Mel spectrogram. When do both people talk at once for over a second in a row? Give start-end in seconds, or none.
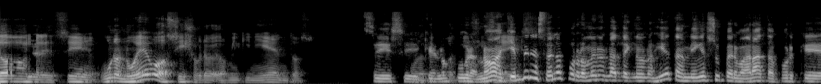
4.1-5.4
